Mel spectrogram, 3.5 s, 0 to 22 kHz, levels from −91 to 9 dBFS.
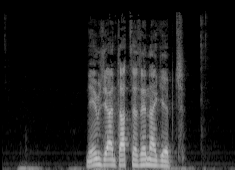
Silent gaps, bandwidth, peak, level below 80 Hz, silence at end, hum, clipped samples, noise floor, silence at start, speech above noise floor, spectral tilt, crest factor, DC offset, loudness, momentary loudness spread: none; 15.5 kHz; -4 dBFS; -46 dBFS; 0.75 s; none; under 0.1%; -59 dBFS; 0.25 s; 39 dB; -6.5 dB/octave; 20 dB; under 0.1%; -21 LUFS; 11 LU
